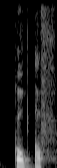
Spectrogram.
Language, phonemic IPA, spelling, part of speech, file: Dutch, /ˈkoːp ˈɑf/, koop af, verb, Nl-koop af.ogg
- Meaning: inflection of afkopen: 1. first-person singular present indicative 2. second-person singular present indicative 3. imperative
